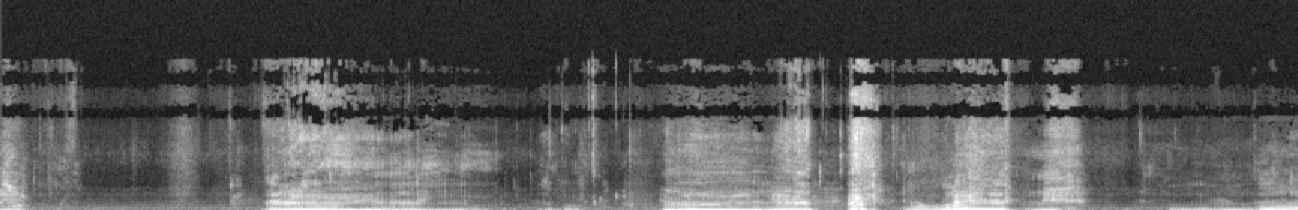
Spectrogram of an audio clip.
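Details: Two Rottweilers play fighting on a ranch: deep, rumbling growls and snarls in long bursts of one to two seconds, broken by short pauses and sharp scuffling sounds.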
